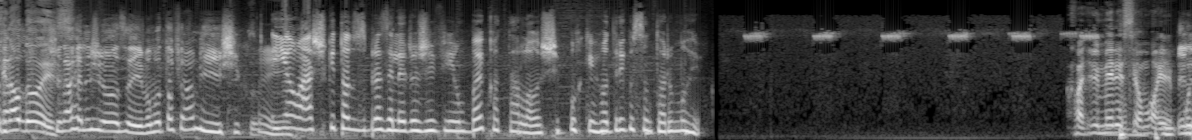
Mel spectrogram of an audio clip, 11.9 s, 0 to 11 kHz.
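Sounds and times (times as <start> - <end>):
speech: 0.0 - 7.1, 10.7 - 11.9
cricket chirping: 7.2 - 11.9.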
